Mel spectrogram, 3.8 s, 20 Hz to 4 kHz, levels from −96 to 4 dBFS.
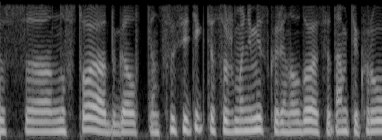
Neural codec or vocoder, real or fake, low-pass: none; real; 3.6 kHz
